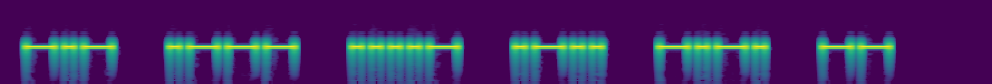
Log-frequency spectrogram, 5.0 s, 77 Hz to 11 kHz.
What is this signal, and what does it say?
Morse code, heard as a keyed tone, about 25 wpm, spaced as for 18 wpm, 700 Hz. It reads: KJ4LCM
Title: USA Call Signs - 6 Characters - 2x Character Spacing - 25wpm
